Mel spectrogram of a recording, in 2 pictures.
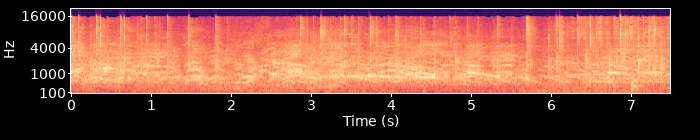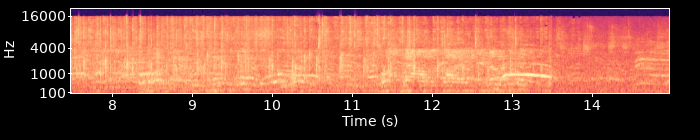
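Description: Spectators at a youth football game shouting and cheering during a play, many voices overlapping, with scattered sharp clicks. The shouting drops off suddenly just before the end.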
